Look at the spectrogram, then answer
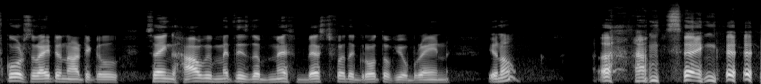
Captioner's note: both laugh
